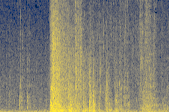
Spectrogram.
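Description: A wooden crate smashes and splinters apart.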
